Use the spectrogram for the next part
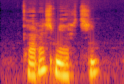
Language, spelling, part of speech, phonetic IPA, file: Polish, kara śmierci, noun, [ˈkara ˈɕmʲjɛrʲt͡ɕi], LL-Q809 (pol)-kara śmierci.wav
